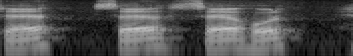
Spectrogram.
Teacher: उसके बाद आता है इनके जो संघर्षी व्यंजन हैं, संघर्षी व्यंजन हैं वो इनके बोलने में हवा घर्षण रगड़ के साथ निकलती है और गर्म उष्म हो जाती है, इसे इसलिए इन्हें उष्म व्यंजन भी कहते हैं।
